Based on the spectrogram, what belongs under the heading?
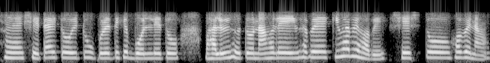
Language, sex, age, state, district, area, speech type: Bengali, female, 18-30, West Bengal, Birbhum, urban, conversation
